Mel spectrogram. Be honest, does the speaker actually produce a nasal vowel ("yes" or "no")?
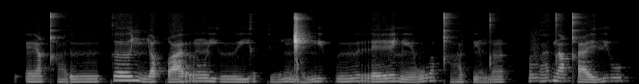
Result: yes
